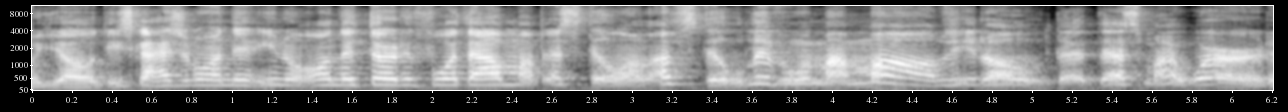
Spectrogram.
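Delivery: high, whiny put-on rapper voice; comic rapper impression, high and griping; [name]. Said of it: "[name]".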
